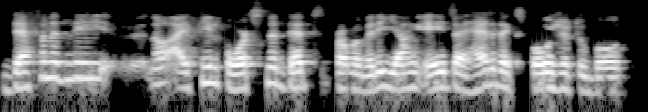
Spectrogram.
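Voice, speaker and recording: A middle-aged man from the Netherlands, Dutch by first language, whose English has picked up a clear Indian accent. His voice sits a little high for a man, and he talks in a measured, gentle way, pausing on fillers and repeating words as he explains. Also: dull audio. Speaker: yoga teacher, guest. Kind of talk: thoughtful conversational explanation.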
